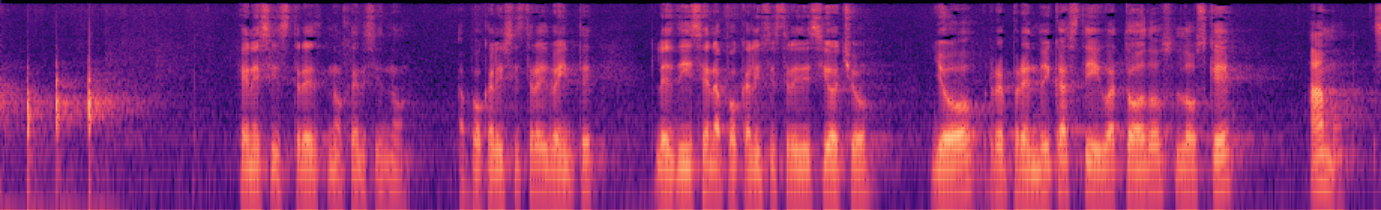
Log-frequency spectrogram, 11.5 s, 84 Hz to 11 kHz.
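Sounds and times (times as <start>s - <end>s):
knocking on a door: 0.0s - 1.0s
speech: 2.0s - 11.5s.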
